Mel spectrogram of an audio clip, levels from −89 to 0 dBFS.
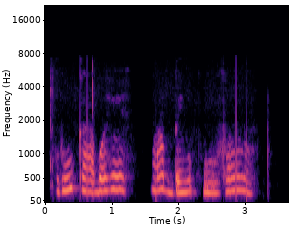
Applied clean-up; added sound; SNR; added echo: none; none; none; none.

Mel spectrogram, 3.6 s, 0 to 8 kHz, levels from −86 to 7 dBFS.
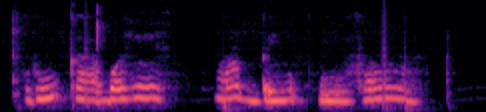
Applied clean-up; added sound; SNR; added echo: none; none; none; reverberation time 0.2 s.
